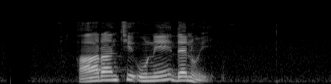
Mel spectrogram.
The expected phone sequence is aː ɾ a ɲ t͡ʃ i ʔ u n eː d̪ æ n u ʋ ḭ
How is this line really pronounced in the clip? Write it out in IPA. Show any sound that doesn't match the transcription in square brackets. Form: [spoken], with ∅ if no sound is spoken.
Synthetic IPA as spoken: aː ɾ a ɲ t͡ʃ i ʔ u n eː d̪ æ n u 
